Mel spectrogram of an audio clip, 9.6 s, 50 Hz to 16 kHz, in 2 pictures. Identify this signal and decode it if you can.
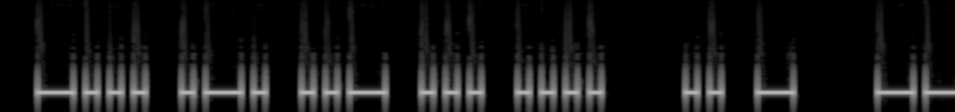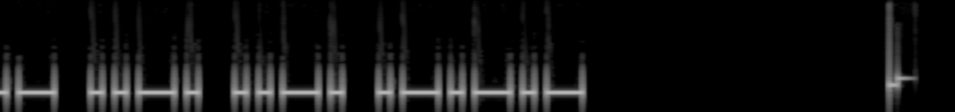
Morse code, heard as a keyed tone, about 20 wpm, 700 Hz. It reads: BRUSH IT OFF.
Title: Sentences from Top 1100 Words 20wpm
